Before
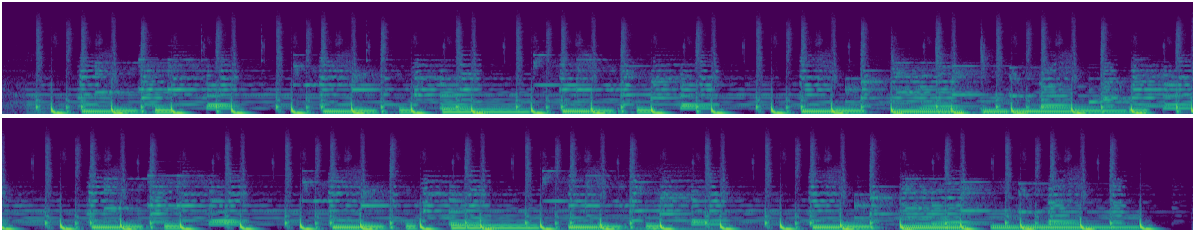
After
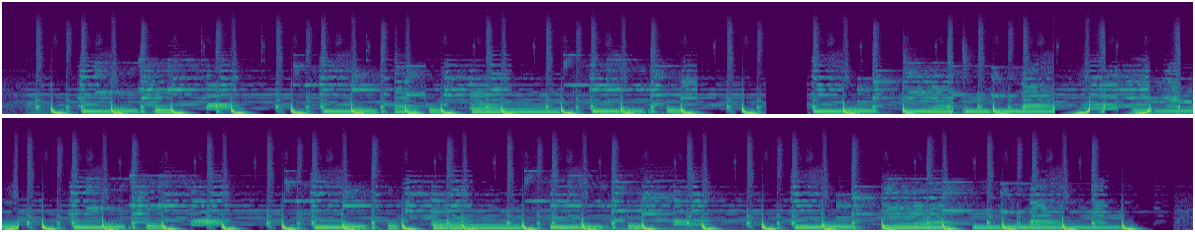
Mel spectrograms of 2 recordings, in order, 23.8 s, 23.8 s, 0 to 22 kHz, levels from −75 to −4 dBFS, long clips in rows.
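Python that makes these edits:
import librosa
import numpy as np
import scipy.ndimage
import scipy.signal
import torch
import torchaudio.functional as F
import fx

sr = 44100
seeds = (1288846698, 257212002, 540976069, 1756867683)

y = fx.edit(x, sr, fx.cut(start_s=6.65, length_s=0.59),
    fx.insert_silence(at_s=7.93, length_s=0.41),
    fx.move(start_s=9.39, length_s=0.3, to_s=3.93),
    fx.reverse_span(start_s=10.7, length_s=1.55), tone=tone)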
